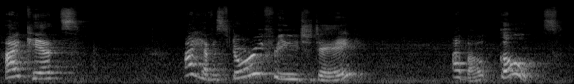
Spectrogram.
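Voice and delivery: bright, high storytime greeting. Acted. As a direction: greet the kids like a children's librarian. Reading to children.

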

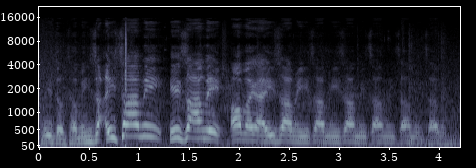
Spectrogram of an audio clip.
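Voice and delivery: starts very high and loud, eases down as it repeats; frightened babbling after being spotted; panicked, then fading. Real, not acted. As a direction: blurt it in rising then settling panic. Spotted by monster.

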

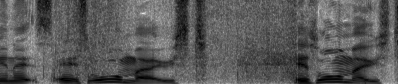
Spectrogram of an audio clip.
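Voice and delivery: usual speaking voice

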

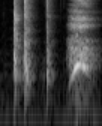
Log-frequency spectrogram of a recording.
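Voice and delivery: sharp high gasp of surprise; big theatrical gasp; surprised gasp. Acted. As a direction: gasp as if startled. Toy pops open.

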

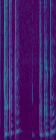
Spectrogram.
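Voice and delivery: high, fast mock ringing noise; imitated phone ring. To his friend, mimicking the old phone booth, playful high ring. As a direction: chirp it out like an old telephone ringing.

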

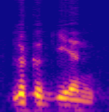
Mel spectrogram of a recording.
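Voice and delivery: lightly attempted Australian accent; Aussie accent. Quoting a colleague who challenged him, imperfect Aussie accent. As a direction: have a rough go at an Aussie accent. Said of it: "a bit of an Aussie accent".

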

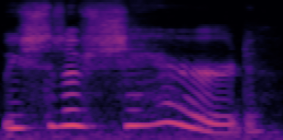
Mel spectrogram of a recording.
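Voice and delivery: slow, high, a touch sorry; mewed sadly. Acted. Kitten Spotty sadly regretting the smashed egg, mild. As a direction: let a mild regret soften it. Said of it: "Spotty mewed sadly".

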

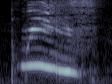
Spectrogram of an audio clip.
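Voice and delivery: high, pleading cry; begging. A narrator's reading. Boy to the sleeping dragon, begging. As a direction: plead with everything you have. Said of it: "he begs for Mizuchi's sake".

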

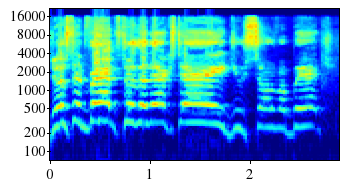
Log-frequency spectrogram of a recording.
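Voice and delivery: angry fans yelling at the streamer; viewers shouting. Retold or imitated. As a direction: yell it like a frustrated viewer. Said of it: "all of you have been shouting at me".

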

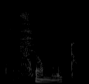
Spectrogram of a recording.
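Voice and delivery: softly whispered repeat. Real, not acted. Player echoing the teammate's instruction in a whisper. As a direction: breathe it out under his breath.

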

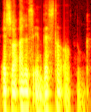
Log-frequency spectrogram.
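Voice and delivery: ordinary delivery, nothing marked

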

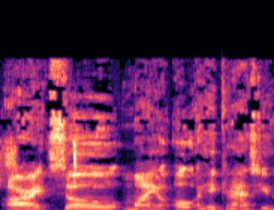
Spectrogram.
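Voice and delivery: ordinary talk

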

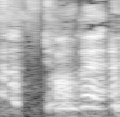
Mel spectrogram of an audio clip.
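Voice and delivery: mock-scolding through a laugh; laughing stop it. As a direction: scold yourself while laughing. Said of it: "if I get emotional".

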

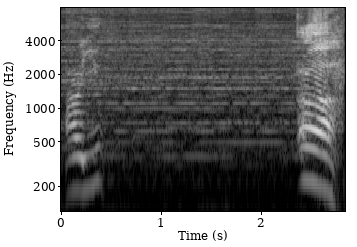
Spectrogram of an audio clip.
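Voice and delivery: ordinary delivery

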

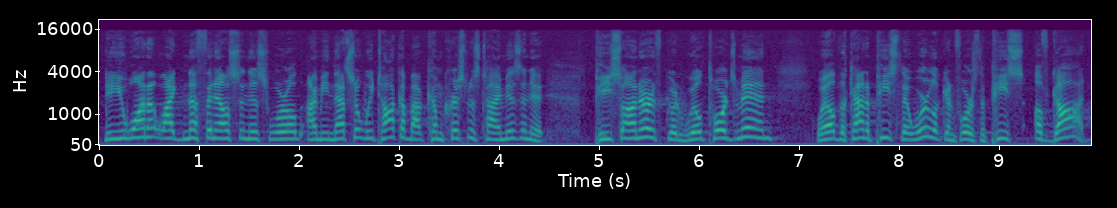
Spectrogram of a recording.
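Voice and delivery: usual speaking voice

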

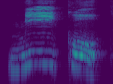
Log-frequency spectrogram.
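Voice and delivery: "Mico" as two separate syllables, mi, co; split into syllables. Shown as a demonstration. Teacher sounding out the word for pupils, "Mico" syllable by syllable. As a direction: leave a clear gap inside "Mico". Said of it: "ele começa com a sílaba".

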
